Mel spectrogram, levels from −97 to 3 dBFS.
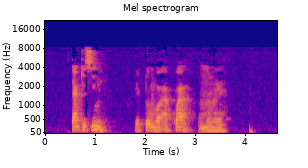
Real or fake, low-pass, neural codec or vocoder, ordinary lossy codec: fake; 9.9 kHz; codec, 44.1 kHz, 7.8 kbps, DAC; MP3, 32 kbps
